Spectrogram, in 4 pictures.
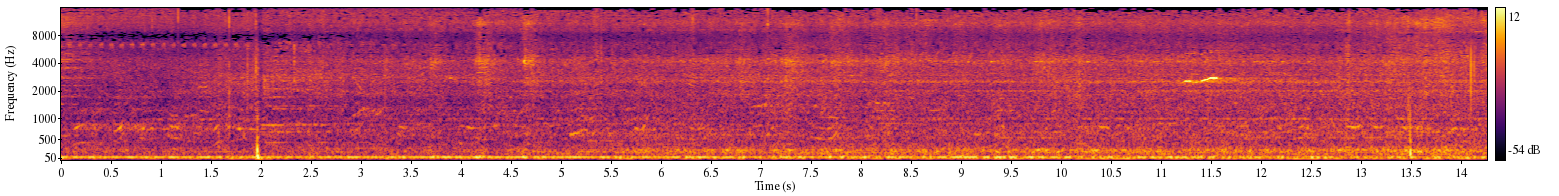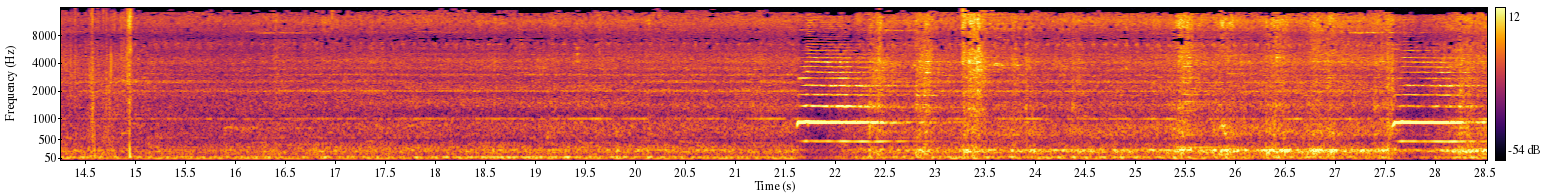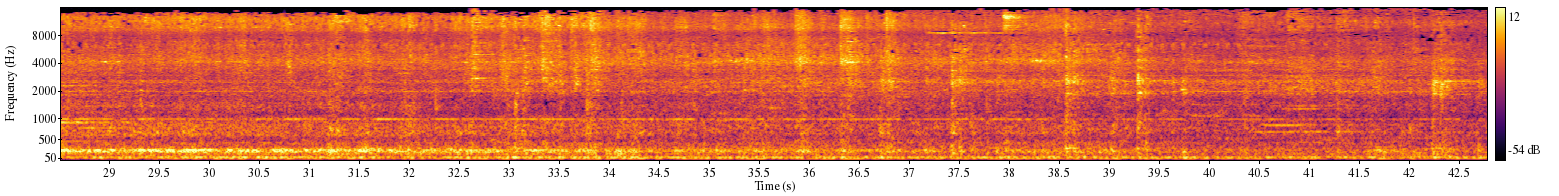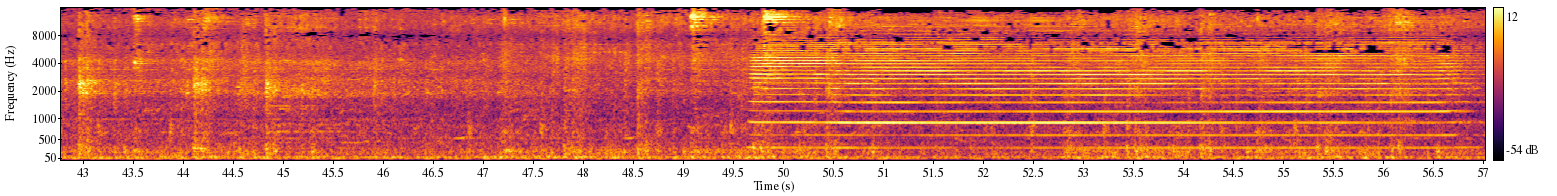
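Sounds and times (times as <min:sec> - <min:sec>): train rumbling: 0:00.0 - 0:57.0
locomotive horn blasts: 0:21.6 - 0:23.1, 0:27.5 - 0:28.8, 0:40.5 - 0:41.4, 0:49.6 - 0:57.0.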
